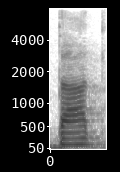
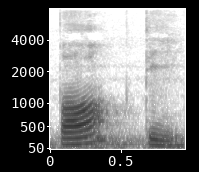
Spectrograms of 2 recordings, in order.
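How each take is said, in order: First: The first t is light, with a plain vowel. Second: The first t is heavy, with a dark vowel. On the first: The speaker calls it wrong. "താത്തി അല്ല" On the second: The speaker calls it right.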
